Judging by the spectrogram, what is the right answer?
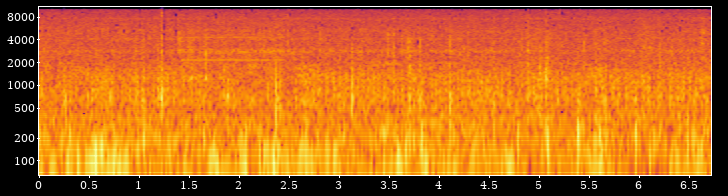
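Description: Faint hoofbeats of a ridden grey horse moving over a sand arena footing: soft, dull, repeated thuds, with a few sharper clicks.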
